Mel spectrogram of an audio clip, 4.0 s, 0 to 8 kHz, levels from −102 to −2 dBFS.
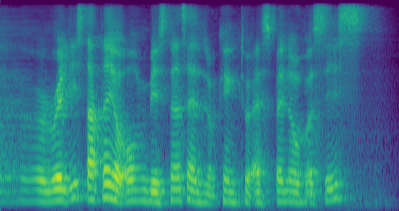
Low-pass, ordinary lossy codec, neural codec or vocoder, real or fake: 7.2 kHz; none; codec, 16 kHz, about 1 kbps, DyCAST, with the encoder's durations; fake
